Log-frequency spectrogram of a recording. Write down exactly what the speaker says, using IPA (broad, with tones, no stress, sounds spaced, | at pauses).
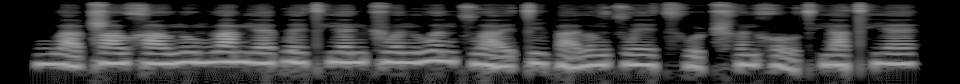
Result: m w ä̰˨˩ ʈ͡ʂ ɑ˧˥ ʊ̯ x ɑ˧˥ ʊ̯ n̪ u˥˩ m w ä˥ m j ɛ˧˥ p w e˧ ɪ̯ t̪ʰ j ɛ˥ n ʈ͡ʂ w ə˥ n l w ə˥˩ n t͡s w a̰˨˩ ɪ̯ t̪ i˥˩ p ä̰˨˩ l ʊ˥˧ ŋ t͡s w e˥˩ ɪ̯ t͡sʰ ṵ˨˩ ʈ͡ʂʰ ə˧˥ n x o̰˨˩ ʊ̯ t̪ʰ j ä˥˩ t̪ʰ j ɛ˥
